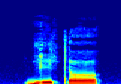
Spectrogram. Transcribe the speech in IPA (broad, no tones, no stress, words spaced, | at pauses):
ɡĩtɾʌ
